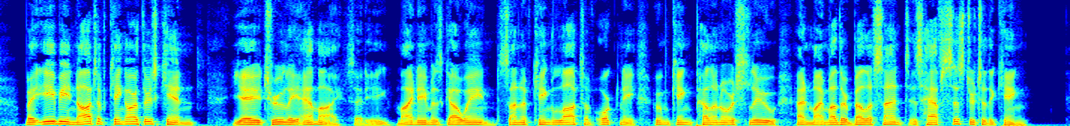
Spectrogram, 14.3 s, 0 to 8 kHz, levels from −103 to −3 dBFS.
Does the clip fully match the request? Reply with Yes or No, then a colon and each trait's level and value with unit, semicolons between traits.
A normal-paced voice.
Yes: average, 160 wpm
